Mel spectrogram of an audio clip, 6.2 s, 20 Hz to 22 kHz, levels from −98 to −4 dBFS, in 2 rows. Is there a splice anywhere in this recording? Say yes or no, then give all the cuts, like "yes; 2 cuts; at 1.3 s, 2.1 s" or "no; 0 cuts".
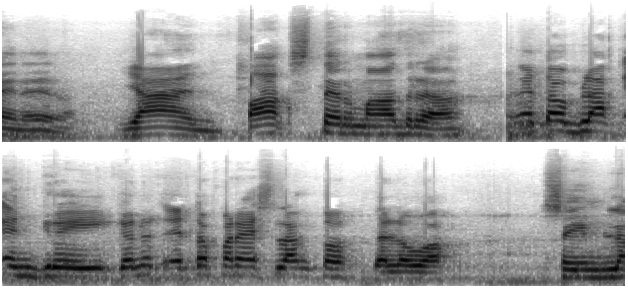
yes; 1 cut; at 2.5 s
